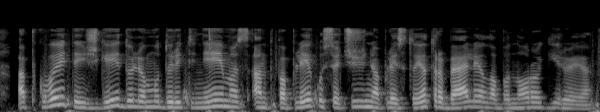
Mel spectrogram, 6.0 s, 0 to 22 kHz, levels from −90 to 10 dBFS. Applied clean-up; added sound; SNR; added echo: none; Whoosh, swoosh, swish; 18 dB; none.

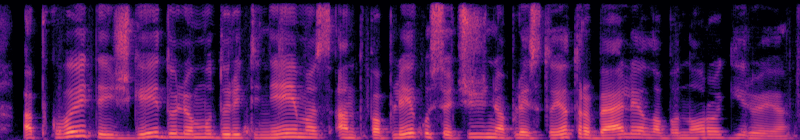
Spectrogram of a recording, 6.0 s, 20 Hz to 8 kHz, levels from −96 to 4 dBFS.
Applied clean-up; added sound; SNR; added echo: neural separator model SepFormer DNS4.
